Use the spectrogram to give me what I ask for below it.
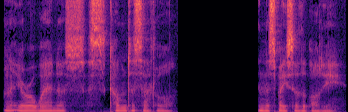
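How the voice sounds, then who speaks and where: Guiding a meditation very slowly, a man with a slightly husky voice keeps his pitch even and in the mid range. Short, calm instructions are separated by long pauses. His measured manner is like a teacher leading practice.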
